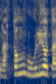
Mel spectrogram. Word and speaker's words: Gastón Gugliotta: En este caso estoy con Gastón Gugliotta, que es gerente general de Streamby. Así es. ¿Lo pronuncia bien?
